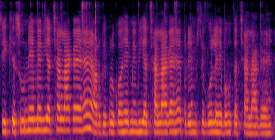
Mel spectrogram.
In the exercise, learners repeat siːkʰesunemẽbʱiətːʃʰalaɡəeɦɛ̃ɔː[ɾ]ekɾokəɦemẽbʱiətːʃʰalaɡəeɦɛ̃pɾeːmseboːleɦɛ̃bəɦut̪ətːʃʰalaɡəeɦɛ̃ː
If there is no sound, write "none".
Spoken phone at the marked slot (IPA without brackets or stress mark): ɾ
